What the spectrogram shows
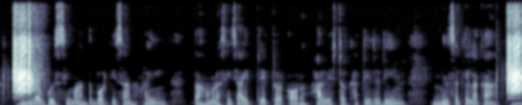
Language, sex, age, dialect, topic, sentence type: Bhojpuri, male, 18-24, Southern / Standard, banking, question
